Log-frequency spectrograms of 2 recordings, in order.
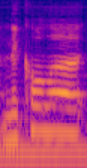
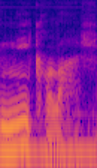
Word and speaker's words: Nikola: And Nikola Jokic.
